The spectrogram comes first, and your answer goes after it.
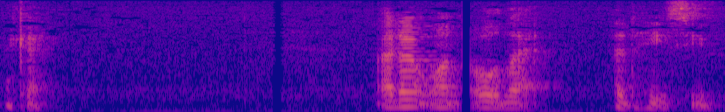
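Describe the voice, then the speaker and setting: Creaky Australian woman demoing crafts. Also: lowish voice, fairly even intonation, unhurried. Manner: chatty, talks herself through each step. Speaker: craft demonstrator. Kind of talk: live card-making demonstration. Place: at her crafting table. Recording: echoey room, faint background noise.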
